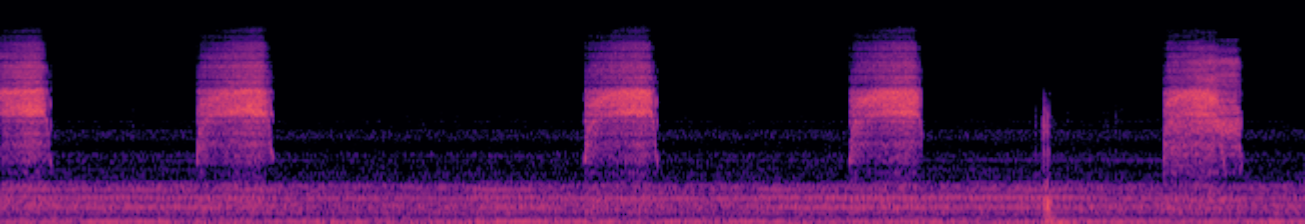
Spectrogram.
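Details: Five harsh, noisy hisses from wild barn owl chicks in a monitored nest box, irregularly spaced over ten seconds, with a brief click between the last two and a low background hum.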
